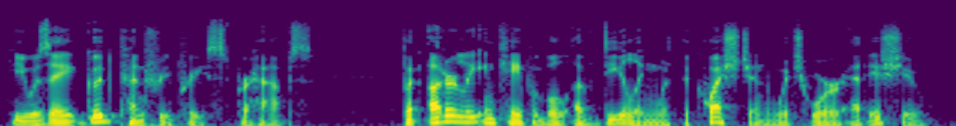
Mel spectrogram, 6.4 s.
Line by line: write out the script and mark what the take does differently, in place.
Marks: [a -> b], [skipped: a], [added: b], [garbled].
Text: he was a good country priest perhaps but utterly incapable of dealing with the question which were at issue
he was a good country priest perhaps but utterly incapable of dealing with the question which were at issue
